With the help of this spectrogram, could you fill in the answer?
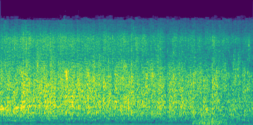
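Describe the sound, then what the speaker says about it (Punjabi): Sustained audience applause at a political speech by Bhagwant Mann in Punjab, a dense, steady wash of many hands clapping at full loudness without a break, with no voices over it. "ਜੇ ਸਹੀ ਹੈ ਤਾੜੀ ਮਾਰ ਦਿਓ ਨਹੀਂ ਤਾਂ ਨਾ ਮਾਰ"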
